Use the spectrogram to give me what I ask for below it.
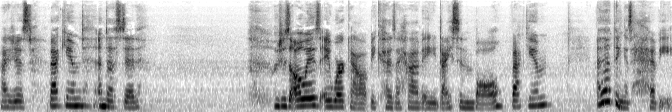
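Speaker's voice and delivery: breathless, slow and winded voice. Host, just back from vacuuming and dusting, speaks out of breath. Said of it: "I am out of breath".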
